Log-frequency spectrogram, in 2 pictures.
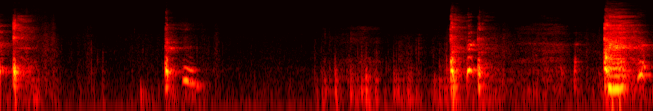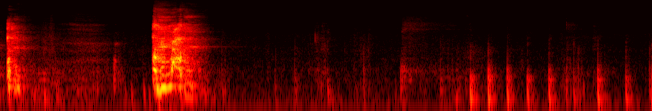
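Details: An adult gives repeated harsh coughs in bouts over twenty seconds while trying to watch TV; the soft rhythmic thumping is a puppy wagging its tail on the sofa. Persistent cough.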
